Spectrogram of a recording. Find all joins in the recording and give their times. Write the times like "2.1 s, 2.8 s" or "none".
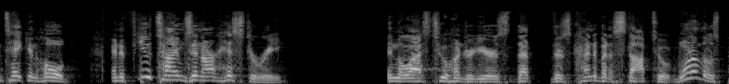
5.4 s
